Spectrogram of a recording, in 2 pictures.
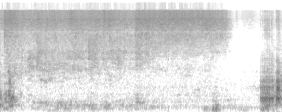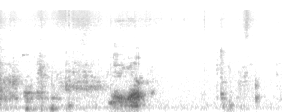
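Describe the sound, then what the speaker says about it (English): Tap water runs with a steady broad hiss while hands are washed at a sink, then cuts off, followed by scattered faint clinks and brief speech. "I gotta wash my hands"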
